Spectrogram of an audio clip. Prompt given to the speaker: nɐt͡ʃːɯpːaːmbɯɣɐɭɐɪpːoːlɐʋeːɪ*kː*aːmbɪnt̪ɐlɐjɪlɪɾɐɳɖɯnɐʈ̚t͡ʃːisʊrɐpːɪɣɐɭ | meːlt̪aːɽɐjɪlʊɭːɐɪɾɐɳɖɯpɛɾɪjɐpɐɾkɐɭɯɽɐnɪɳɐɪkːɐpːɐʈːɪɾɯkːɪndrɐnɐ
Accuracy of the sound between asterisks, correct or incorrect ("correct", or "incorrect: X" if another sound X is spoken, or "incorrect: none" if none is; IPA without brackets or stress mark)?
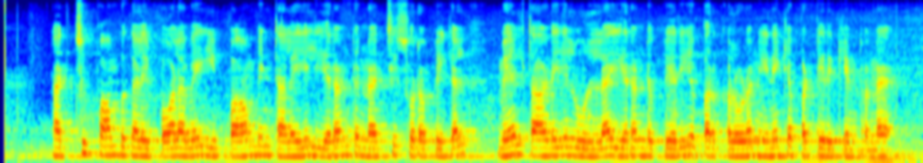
incorrect: pː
